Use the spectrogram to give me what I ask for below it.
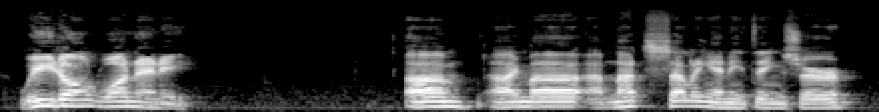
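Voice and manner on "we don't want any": rough, gruff, dismissive tone. Narrator reads the man in the room answering a knock: gruff voice. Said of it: "A gruff voice announces".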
